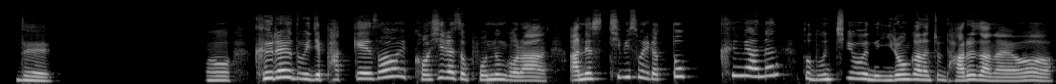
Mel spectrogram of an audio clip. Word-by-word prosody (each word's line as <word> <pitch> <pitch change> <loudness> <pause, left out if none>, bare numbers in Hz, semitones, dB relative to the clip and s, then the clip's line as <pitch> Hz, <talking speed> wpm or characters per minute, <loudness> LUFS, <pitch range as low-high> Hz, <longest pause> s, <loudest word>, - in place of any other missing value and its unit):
네. 185 -5 0 1.5
어 190 0 -1 0.2
그래도 295 -2 +4
이제 230 -1 +2
밖에서 265 +11 0
거실에서 260 +4 0
보는 230 0 +1
거랑 185 -3 +1 0.2
안에서 255 +5 +3
TV 340 +2 -3
소리가 270 -9 -3
또 370 +3 -2 0.3
크면은 405 0 0 0.2
또 275 - -3
눈치 230 +6 -2
보이는 245 -6 +1
이런 220 +4 +2
거랑 225 -3 +3
좀 215 0 -8
다르잖아요. 180 -3 +1
230 Hz, 260 characters per minute, -23 LUFS, 195-285 Hz, 1.5 s, 그래도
